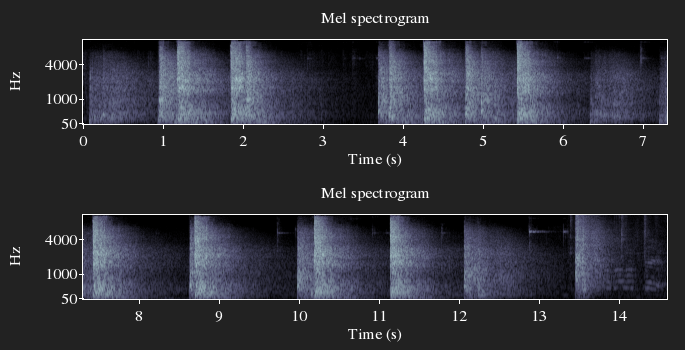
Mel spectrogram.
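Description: A handgun fires shot after shot, each sharp crack ringing out with an echo.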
